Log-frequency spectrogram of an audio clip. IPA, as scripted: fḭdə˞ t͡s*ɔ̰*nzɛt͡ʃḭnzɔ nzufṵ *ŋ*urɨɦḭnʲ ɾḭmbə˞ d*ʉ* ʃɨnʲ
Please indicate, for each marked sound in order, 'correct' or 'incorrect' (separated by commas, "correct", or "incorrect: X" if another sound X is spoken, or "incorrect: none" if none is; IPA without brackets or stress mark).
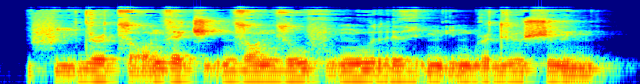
correct, correct, correct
